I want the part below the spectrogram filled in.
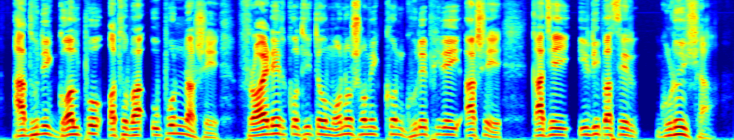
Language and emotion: Bengali, neutral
